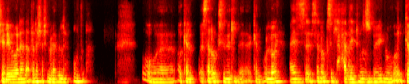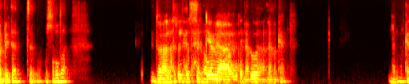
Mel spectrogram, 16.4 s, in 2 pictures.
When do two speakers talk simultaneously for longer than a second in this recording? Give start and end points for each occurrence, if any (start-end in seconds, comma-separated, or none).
11.3-13.6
